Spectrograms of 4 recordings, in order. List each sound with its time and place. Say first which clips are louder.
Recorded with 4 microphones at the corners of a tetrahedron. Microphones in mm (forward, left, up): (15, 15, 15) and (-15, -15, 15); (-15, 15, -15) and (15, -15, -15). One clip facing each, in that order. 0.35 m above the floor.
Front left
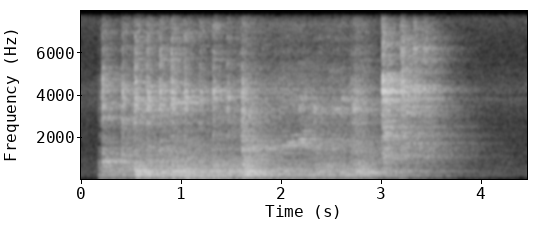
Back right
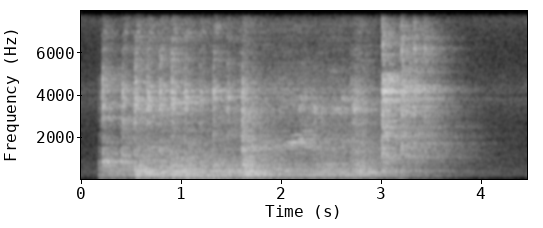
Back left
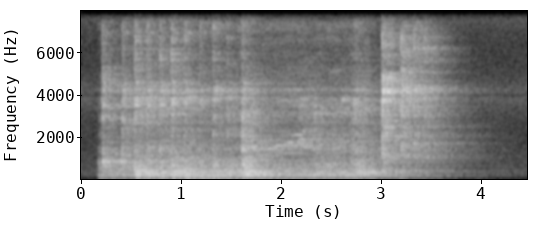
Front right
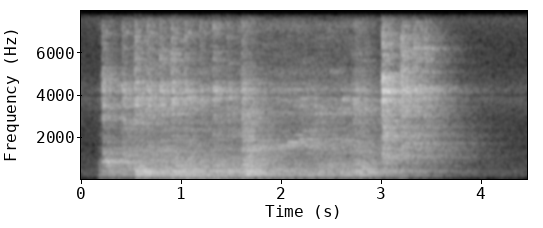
0.2 s a squeak: even, back left 3 dB; 140° left, 1.1 m
3.0 s a dropped coin: even, back left 1 dB; straight behind, 2 m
